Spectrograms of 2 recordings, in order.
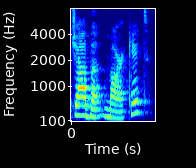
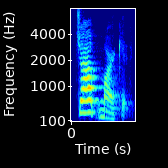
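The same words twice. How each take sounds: First: The b is released before the next word. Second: The b is held without release. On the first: The speaker calls it wrong. "So don't say" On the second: The speaker calls it right.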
